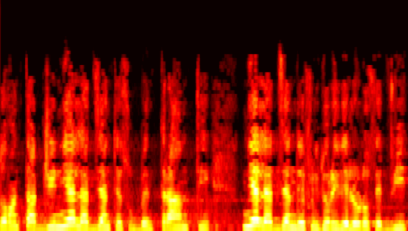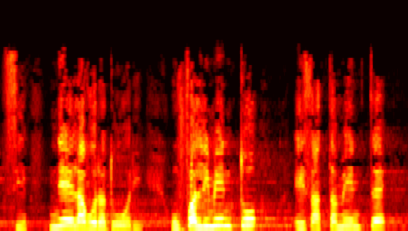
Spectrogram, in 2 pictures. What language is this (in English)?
Italian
